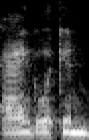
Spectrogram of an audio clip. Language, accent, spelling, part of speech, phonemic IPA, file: English, US, Anglican, adjective / noun, /ˈæŋ.ɡlɪ.kən/, En-us-Anglican.ogg
- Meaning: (adjective) 1. Relating to the Church of England, or one of several related churches, such as those in the Anglican Communion 2. English; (noun) A member of an Anglican Church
